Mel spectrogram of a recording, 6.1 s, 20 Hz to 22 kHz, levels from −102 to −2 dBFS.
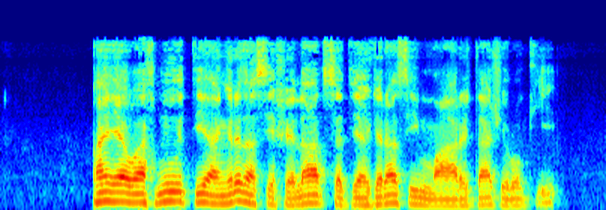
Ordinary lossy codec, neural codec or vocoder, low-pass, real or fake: Opus, 24 kbps; codec, 24 kHz, 0.9 kbps, WavTokenizer, medium speech release version 1; 10.8 kHz; fake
